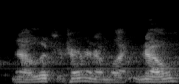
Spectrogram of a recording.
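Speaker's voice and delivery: ordinary delivery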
